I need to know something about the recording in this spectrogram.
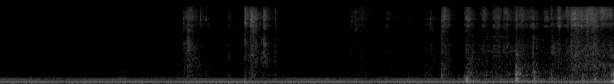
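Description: A plastic bag of styrofoam eggs rustling and crinkling in short, irregular bursts as it is handled, over a steady low electrical hum.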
